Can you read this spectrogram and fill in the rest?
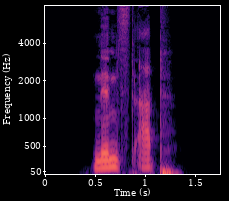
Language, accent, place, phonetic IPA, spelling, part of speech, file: German, Germany, Berlin, [ˌnɪmst ˈap], nimmst ab, verb, De-nimmst ab.ogg
- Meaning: second-person singular present of abnehmen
